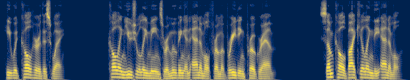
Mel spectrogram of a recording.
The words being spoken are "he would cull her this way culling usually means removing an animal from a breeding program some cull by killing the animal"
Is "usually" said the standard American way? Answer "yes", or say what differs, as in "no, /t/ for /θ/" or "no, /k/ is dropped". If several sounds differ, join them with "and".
yes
